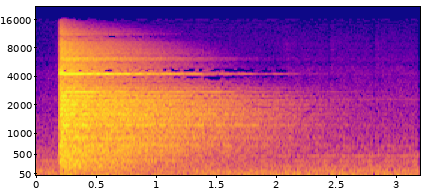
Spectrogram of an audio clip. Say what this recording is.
Here's one from a series of 'clang' sounds, great for impact moments in trailers & commercials, or to layer up with other sounds. They are somewhat high-pitch, so they might mix well with low frequency drums and impact sounds.
Recorded with Tascam DR-40 built-in-mics, by hitting a railing with a pipe in a stairwell and adding a little bit more reverb in DAW.
clang, hit, impact, reverb, steel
